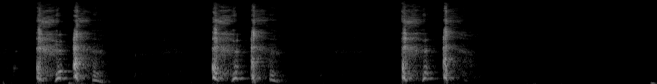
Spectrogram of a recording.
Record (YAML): three_cough_length: 6.6 s
three_cough_amplitude: 11555
three_cough_signal_mean_std_ratio: 0.32
survey_phase: alpha (2021-03-01 to 2021-08-12)
age: 65+
gender: Female
wearing_mask: 'No'
symptom_none: true
smoker_status: Never smoked
respiratory_condition_asthma: false
respiratory_condition_other: false
recruitment_source: REACT
submission_delay: 1 day
covid_test_result: Negative
covid_test_method: RT-qPCR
